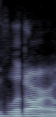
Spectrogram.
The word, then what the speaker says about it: Vladar: Oh, it's actually Vladar. Okay, shout out to Kevin, our pronunciation guru.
